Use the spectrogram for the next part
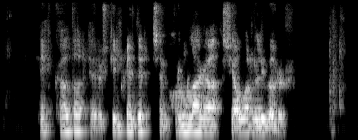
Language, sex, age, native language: Icelandic, male, 40-49, Icelandic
